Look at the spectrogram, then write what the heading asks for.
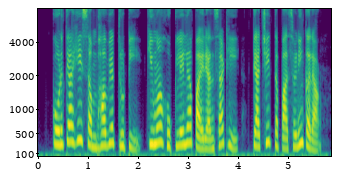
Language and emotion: Marathi, neutral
